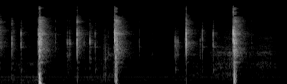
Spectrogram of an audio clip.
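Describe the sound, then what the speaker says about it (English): Denix replica single action revolver being cocked and dry-fired up close: a series of sharp mechanical clicks with several louder snapping strikes of the hammer, spaced irregularly. "So you pull it back and bang."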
